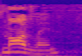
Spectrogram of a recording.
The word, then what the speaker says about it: Magdalene: on pronouncing it ferguson at oxford the seat of learning magdalene is pronounced maudlin probably in subtle tribute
